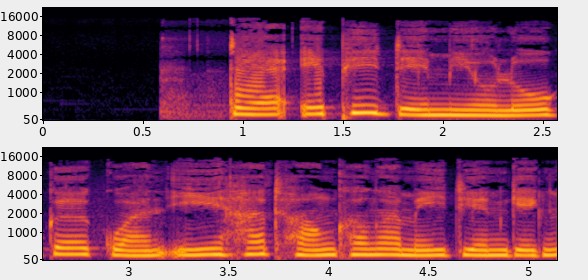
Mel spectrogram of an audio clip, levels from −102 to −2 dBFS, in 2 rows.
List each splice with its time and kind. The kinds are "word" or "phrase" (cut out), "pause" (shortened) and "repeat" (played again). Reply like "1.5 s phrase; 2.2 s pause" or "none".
none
